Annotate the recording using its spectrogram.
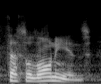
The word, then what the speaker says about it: Thessalonians: And so because of that, speaking specifically of the Thessalonians, I was corrected as to how to pronounce, I would say Thessalonians. And so my son came up to me and goes, every time I hear you say it, I just twitch. It's Thessalonians.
